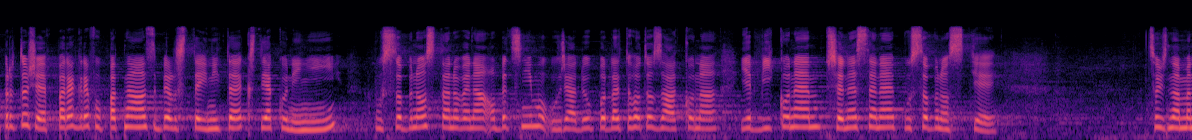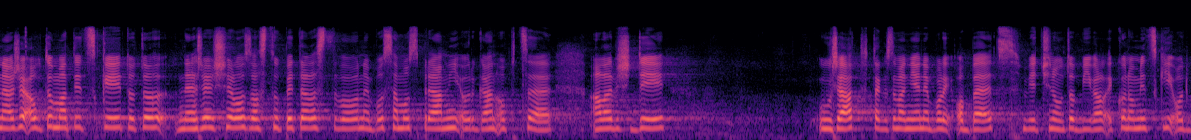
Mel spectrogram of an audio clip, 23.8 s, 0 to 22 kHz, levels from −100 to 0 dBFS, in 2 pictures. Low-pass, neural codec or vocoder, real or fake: 10.8 kHz; none; real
